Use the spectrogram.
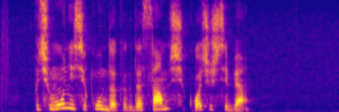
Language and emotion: Russian, neutral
